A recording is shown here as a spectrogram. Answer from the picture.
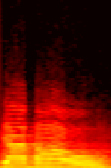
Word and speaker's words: Davao: Number two, how far is Davao, I don't know how to pronounce it. Is it Davao City? Yes, Davao.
